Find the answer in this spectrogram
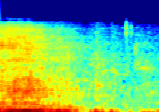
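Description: A low rumble that fades out over the first second or so, leaving near quiet.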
